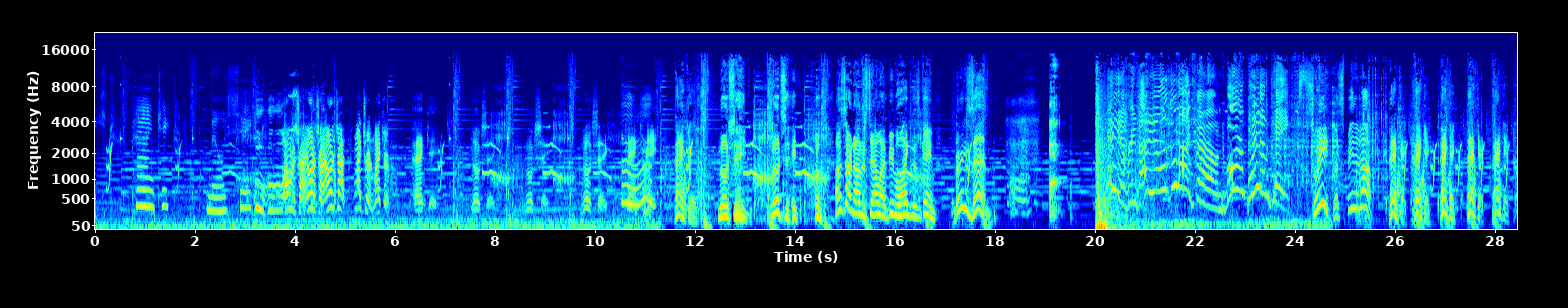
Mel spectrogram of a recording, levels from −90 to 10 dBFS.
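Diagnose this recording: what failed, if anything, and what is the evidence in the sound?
Nothing in the signal chain shows a fault, with no stage from wiring through playback leaving a mark anywhere in the recording.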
